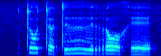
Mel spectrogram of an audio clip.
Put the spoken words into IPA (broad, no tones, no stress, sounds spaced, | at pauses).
t u t ɵ t ɨː r o x e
